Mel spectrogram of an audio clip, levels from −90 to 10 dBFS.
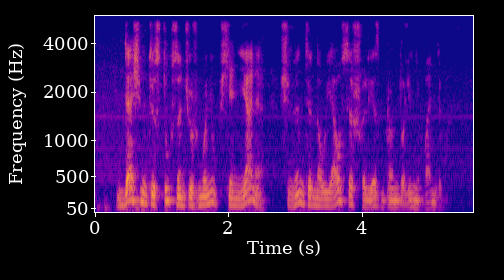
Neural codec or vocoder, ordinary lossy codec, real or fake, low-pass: none; Opus, 64 kbps; real; 5.4 kHz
